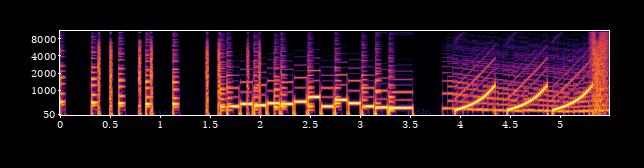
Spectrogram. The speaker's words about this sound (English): all right, check this out. Some DK3 sound. I didn't play that yet, so enjoy it. I don't think I did. Here you go.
